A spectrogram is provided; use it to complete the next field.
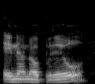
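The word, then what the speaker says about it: enalapril: We have one example in the Netherlands called enanopril, which is in Dutch pronounced almost the same as 1st of April.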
